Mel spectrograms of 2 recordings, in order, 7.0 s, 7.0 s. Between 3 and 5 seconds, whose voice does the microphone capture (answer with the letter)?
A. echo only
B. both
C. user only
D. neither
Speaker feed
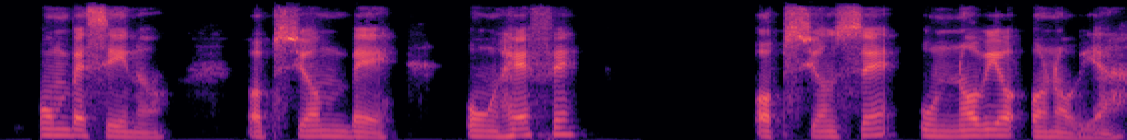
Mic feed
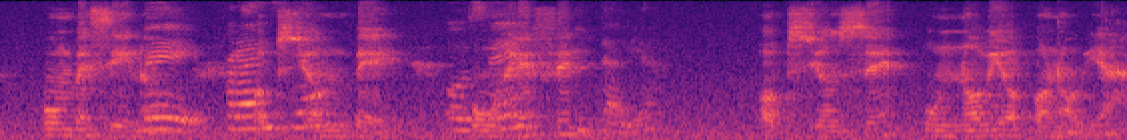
B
